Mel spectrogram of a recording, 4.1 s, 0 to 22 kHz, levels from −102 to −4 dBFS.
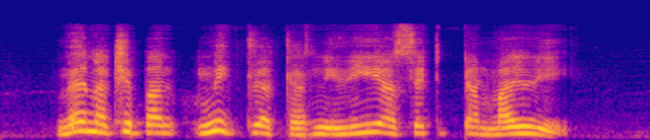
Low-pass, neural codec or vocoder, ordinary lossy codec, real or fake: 10.8 kHz; codec, 44.1 kHz, 1.7 kbps, Pupu-Codec; AAC, 64 kbps; fake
